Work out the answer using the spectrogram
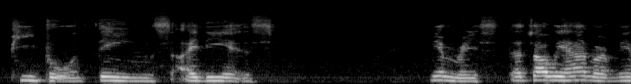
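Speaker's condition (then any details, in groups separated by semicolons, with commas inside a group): Spastic cerebral palsy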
